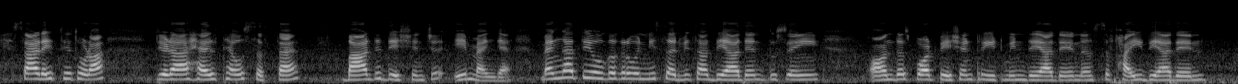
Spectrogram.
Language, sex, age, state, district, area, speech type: Dogri, female, 30-45, Jammu and Kashmir, Jammu, urban, spontaneous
